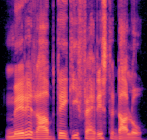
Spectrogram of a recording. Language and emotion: Urdu, neutral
